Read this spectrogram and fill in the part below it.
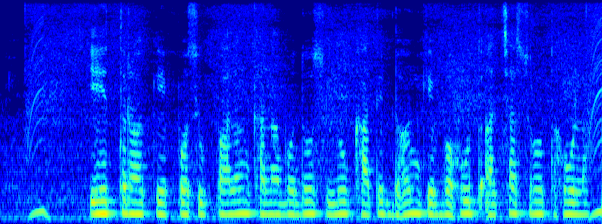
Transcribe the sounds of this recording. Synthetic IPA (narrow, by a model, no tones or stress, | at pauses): et̪əɾəɦkepəsupalənkʰanabəd̪oslokʰːat̪iɾd̪ʱənkebəɦut̪ə̰tːʃʰasɾot̪hola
